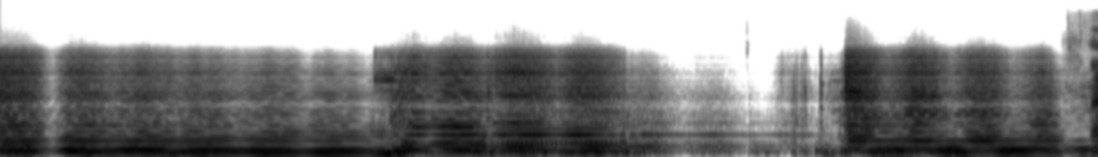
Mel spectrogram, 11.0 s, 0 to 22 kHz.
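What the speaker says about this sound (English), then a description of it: "And put on the Flint with some tremolo, which I can control with the expression pedal." Electric guitar played through a Flint tremolo and amp, routed via a Moen GEC8 switcher with expression-pedal control: loud sustained distorted chords with pulsing, wavering modulation, a brief dip near the middle before another strummed chord rings out.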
